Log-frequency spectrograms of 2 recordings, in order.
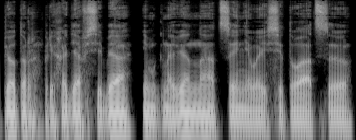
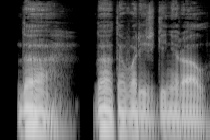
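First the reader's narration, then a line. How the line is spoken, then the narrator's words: Breathless young man. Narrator (Russian): выдохнул парень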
